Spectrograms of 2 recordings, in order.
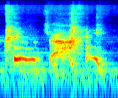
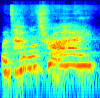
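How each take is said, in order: First: Very slow and much higher, laughing through tears; laughing crying. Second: Slow, higher, determined try; sick voice. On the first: Sick reader laughing at herself as she promises to try. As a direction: squeak it out half laughing, half crying. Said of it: "pathetically ecstatic and crying". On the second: Sick reader promising viewers she'll still try. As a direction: push through a sick voice. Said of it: "me sounding like this". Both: Real, not acted.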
